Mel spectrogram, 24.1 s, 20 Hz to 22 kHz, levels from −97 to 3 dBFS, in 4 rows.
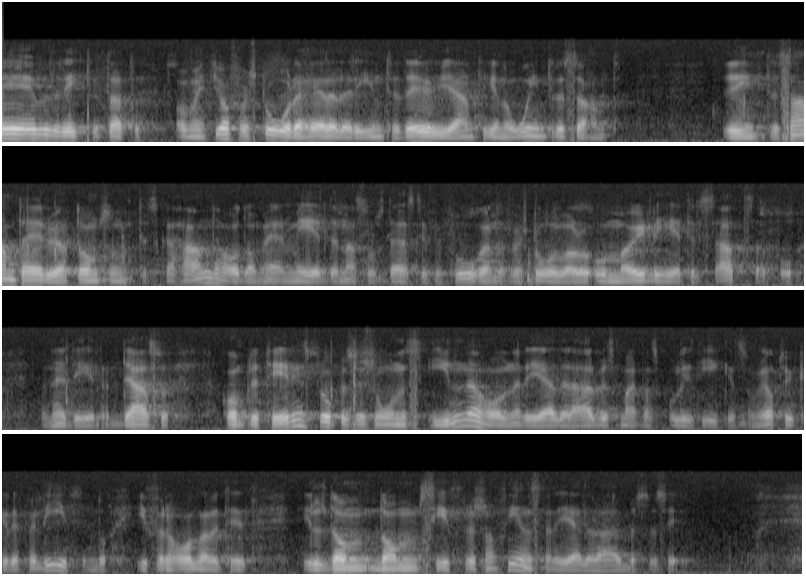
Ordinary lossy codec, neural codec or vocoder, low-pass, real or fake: none; none; 7.2 kHz; real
